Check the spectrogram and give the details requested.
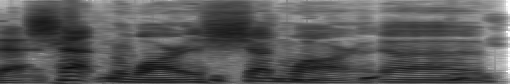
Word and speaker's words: Chat Noir: Chat Noir is Chat Noir. It's basically means the black cat in French. The T's are silent when you say the black cat, because I used to have a favorite restaurant called La Chat Noir.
